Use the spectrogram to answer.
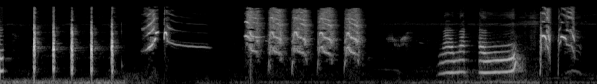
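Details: Indian ringneck parakeets calling to each other: sharp clicking ticks, then short harsh squawks in quick bursts and a few descending screeches, with brief gaps between.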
